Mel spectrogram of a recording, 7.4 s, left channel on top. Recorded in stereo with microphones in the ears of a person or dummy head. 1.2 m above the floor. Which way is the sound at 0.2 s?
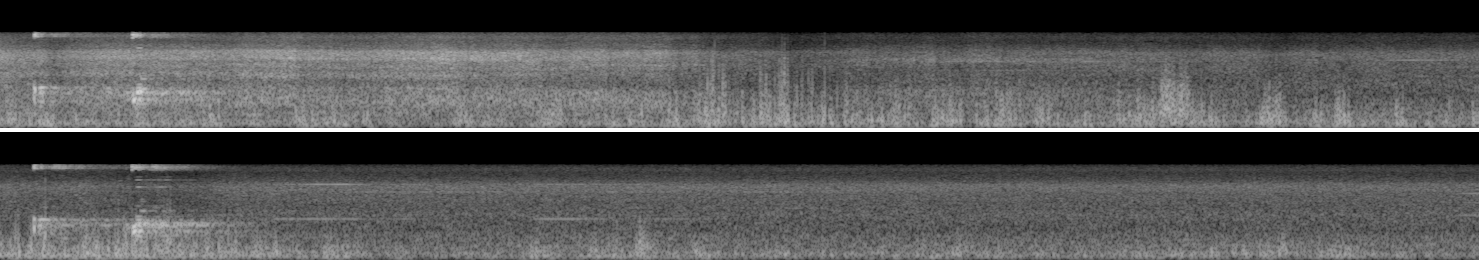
5° right (ahead or behind).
